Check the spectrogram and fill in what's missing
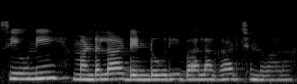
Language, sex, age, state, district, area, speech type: Hindi, female, 18-30, Madhya Pradesh, Seoni, urban, spontaneous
